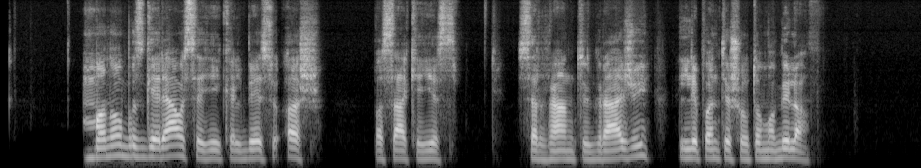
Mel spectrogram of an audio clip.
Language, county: Lithuanian, Utena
